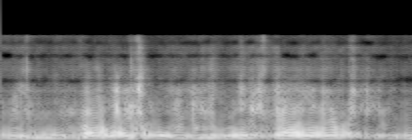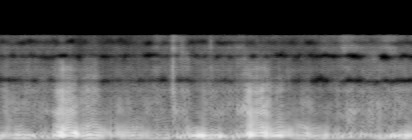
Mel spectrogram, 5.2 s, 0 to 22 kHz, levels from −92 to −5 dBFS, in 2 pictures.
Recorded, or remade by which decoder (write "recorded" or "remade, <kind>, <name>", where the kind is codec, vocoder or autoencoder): remade, vocoder, Vocos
